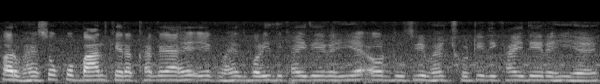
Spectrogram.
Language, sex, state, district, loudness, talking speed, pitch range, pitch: Hindi, female, Chhattisgarh, Korba, -18 LUFS, 230 wpm, 190-205 Hz, 195 Hz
